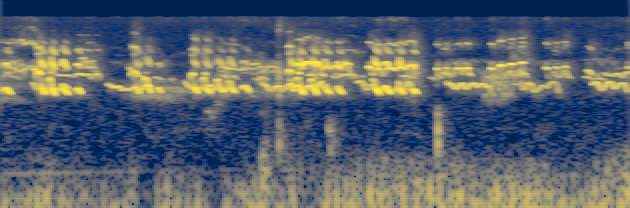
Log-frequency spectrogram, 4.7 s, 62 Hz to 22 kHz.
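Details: Five kestrel chicks (Common Kestrel) in a nest box at Tiszalök, Hungary, begging during a breakfast mouse delivery by their mother on June 27, 2024: tumbling clusters of high, vibrating chatter and wavy squeals, with a few knocks in the box.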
